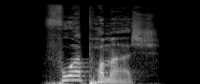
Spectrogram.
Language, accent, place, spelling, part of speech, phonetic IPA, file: German, Germany, Berlin, vorpommersch, adjective, [ˈfoːɐ̯ˌpɔmɐʃ], De-vorpommersch.ogg
- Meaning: alternative form of vorpommerisch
